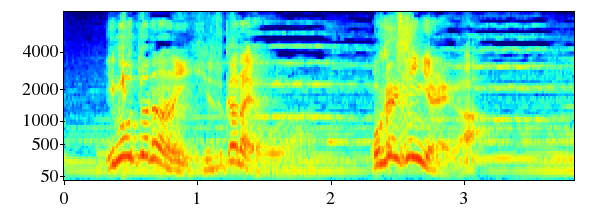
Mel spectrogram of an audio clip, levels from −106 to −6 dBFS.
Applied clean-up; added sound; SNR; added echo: none; Finger snapping; 16 dB; none.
